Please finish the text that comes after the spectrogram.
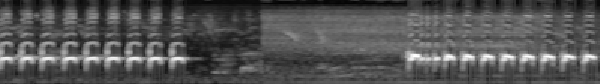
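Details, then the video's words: Local Javanese zebra dove kept in a classic Mataraman cage gives klowongan-style song, clear-voiced: two even runs of about eight rapid, ringing coo notes separated by a quiet pause with faint low hum. "SUARA PERKUTUT JAWA KLOWONGAN"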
